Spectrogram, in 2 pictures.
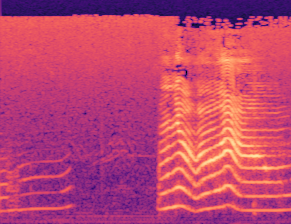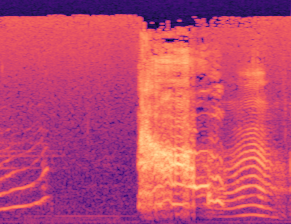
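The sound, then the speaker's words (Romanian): A cat meows several times: a short call, then a long, wavering, drawn-out meow, and after a pause a harsher, strained yowl. The meows are loud, with nothing else around them. “Acum, Miorlăie, vreau. Nu așa.”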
